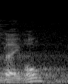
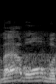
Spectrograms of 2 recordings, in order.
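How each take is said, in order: First: The first vowel sounds like the one in baby. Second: The first vowel sounds like the one in Babylon. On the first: "I say Babel. I say baby" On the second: "it ought to be Babel because of Babylon"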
